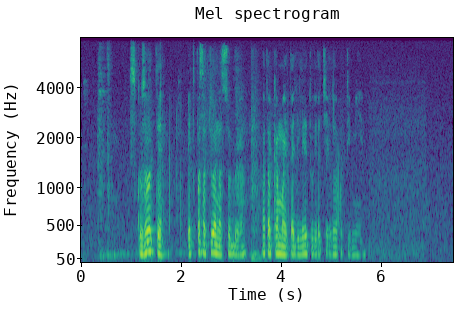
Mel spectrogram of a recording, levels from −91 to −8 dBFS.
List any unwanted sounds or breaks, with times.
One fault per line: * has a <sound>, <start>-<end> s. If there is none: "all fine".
all fine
